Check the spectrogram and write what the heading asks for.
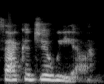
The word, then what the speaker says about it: Sacagawea: closer to clark oh the g is pronounced like a j so it's sacagawea oh interesting well i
